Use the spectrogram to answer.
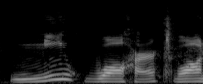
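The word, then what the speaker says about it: Niewöhner: some German, but I didn't know how to pronunciate. So Kevin, all right, Kevin. So how would you say it? Niewoher.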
